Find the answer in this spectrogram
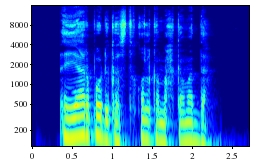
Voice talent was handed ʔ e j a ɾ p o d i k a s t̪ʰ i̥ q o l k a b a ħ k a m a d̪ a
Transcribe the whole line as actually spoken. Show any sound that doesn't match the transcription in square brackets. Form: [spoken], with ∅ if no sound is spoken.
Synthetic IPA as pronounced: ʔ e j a ɾ p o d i k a s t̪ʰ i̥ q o l k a [m] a ħ k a m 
